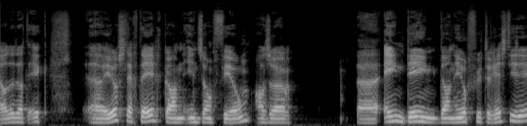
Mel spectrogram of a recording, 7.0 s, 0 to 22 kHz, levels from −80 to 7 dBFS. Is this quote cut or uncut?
uncut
